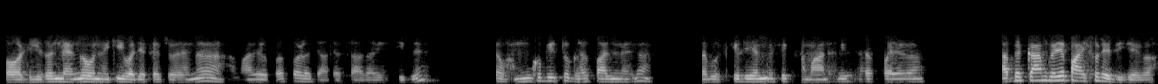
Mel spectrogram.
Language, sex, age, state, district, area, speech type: Urdu, male, 30-45, Delhi, Central Delhi, urban, conversation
